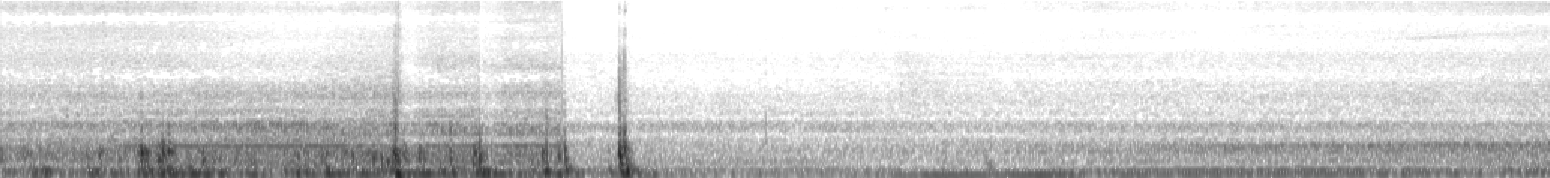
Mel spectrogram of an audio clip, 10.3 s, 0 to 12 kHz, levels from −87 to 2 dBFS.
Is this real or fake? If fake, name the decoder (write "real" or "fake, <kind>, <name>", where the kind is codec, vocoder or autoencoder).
fake, vocoder, BigVGAN v2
